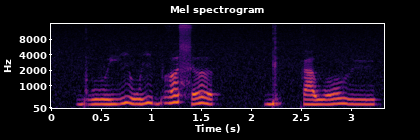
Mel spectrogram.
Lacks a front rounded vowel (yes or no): no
